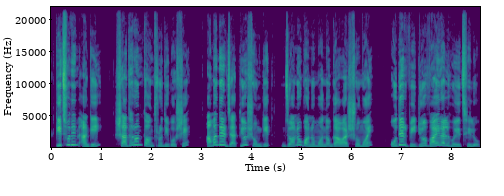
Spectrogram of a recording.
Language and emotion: Bengali, neutral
